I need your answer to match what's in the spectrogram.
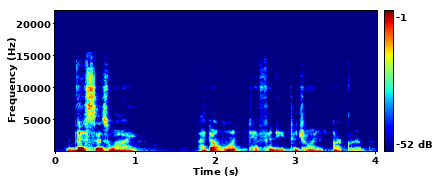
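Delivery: whispering through tears. Voicing a character who looks up in tears: tearful whisper. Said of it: "and she whispers".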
